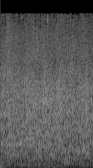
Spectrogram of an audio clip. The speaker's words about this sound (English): Round of applause, Sam.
